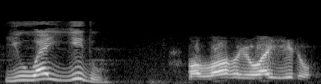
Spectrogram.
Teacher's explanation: يبدل الهمز المفتوح واو مفتوحة · Term: بالإبدال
